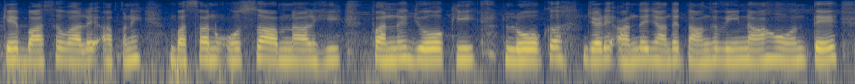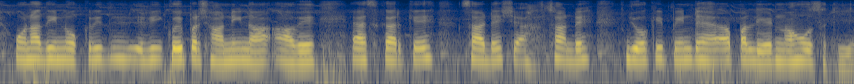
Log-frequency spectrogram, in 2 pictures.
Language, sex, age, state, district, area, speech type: Punjabi, male, 30-45, Punjab, Amritsar, urban, spontaneous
